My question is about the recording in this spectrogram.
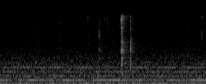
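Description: Trading cards being handled and flipped through by hand: a few small sharp clicks of the card edges about a second in, over a low steady hum.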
